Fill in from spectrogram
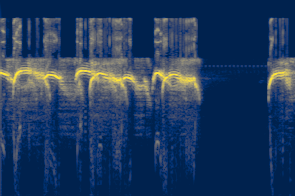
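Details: Live nest camera in Jerez de la Frontera, Cádiz, catches pallid swifts in a nest fight: long, harsh, high-pitched screams in three close bursts, then a brief silence and another scream, with scratchy scuffling beneath.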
